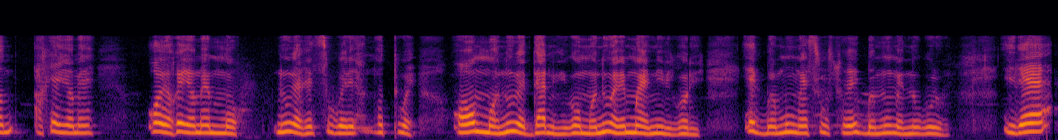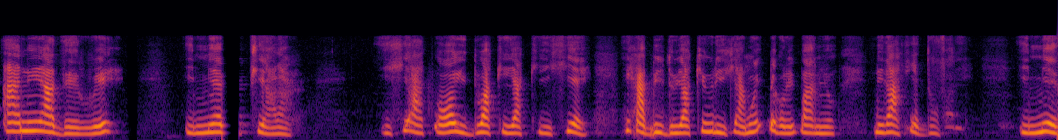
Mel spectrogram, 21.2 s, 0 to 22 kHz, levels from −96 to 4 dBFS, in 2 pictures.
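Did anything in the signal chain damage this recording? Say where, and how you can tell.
Yes. The damage comes from the network and jitter-buffer stage of the call path. The G.722 codec stage, which fits 64 kbps, leaves its usual empty band above 8 kHz.

Repeated stalls (stutter): from 10.38 to 11.98 s there are 18 short stalls, totalling about 290 ms, the longest about 100 ms. From 12.60 to 13.00 s, four more fill half the span, the longest 173 ms. The buffer ran dry and the receiver kept extending the last sound, so nothing is lost but the audio drags. A spectrogram shows smeared, frozen stretches.

Jitter buffer slow-down: between 13.94 and 14.64 s the audio plays at about 91% speed with unchanged pitch. About 71 ms was added by repeating single pitch periods to rebuild the buffer's reserve. The waveform shows near-identical cycles repeated in a row, and sounds are drawn out.

Jitter buffer speed-up: from 16.77 to 20.75 s the audio runs at about 106% speed, still at the same pitch. 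Roughly 0.3 s was cut in small pitch-period pieces to drain excess delay. On a spectrogram, syllables and harmonic patterns look compressed in time, and the audio sounds hurried.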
